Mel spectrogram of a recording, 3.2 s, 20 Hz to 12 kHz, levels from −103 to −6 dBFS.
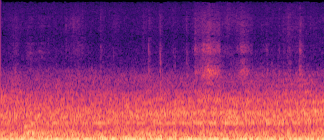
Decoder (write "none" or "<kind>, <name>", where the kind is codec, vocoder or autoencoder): none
